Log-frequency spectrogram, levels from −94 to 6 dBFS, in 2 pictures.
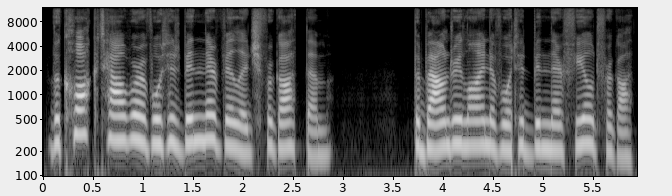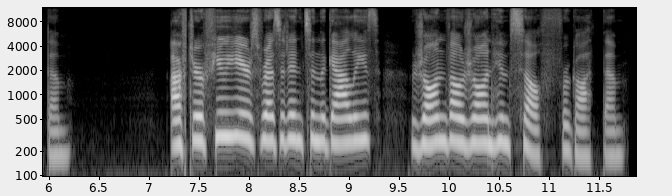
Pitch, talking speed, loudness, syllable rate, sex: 235 Hz, 175 wpm, -18 LUFS, 5.2 syllables/s, female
